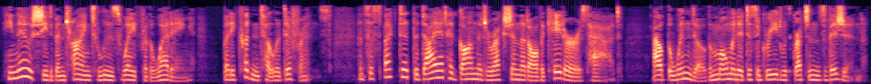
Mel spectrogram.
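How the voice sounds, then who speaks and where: A woman's voice: fairly low pitch, lively intonation, normal speed, breathy edge, no echo, dull audio. A woman narrating romance fiction as a scripted audiobook.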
